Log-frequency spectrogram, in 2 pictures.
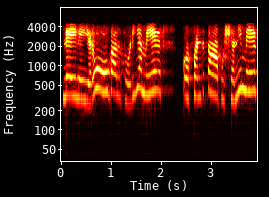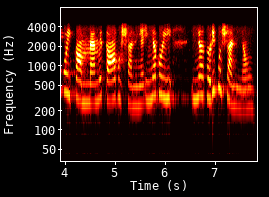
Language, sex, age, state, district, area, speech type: Dogri, female, 18-30, Jammu and Kashmir, Udhampur, rural, conversation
